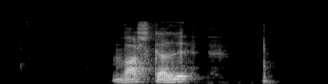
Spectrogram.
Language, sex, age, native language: Icelandic, male, 20-29, Icelandic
